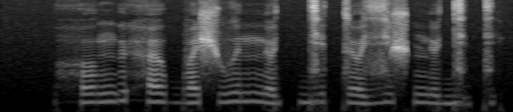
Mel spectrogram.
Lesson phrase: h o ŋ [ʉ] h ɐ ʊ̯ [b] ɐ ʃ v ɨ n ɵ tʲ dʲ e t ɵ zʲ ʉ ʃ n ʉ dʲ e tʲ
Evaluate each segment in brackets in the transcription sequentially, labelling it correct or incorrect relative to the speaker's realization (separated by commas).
correct, correct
